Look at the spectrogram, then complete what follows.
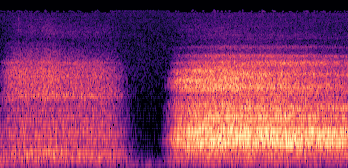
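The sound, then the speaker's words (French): Slow, calm breathing during yoga, seated on the heels with a cushion under the buttocks: one long airy breath, a short pause, then a louder, fuller breath held steady for a couple of seconds. No one speaks. “Respirez calmement.”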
